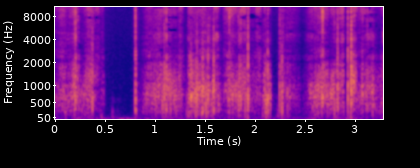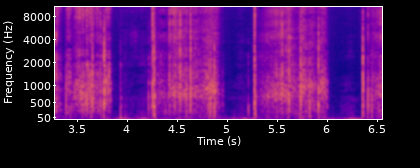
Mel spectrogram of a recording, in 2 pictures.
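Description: Long nails scratch and tap the embossed surface of a hollow grey GUCCI cardboard gift box held upright. The result is dense, dry scraping with quick taps, weighted toward low and mid tones, broken by a few short silent pauses.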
